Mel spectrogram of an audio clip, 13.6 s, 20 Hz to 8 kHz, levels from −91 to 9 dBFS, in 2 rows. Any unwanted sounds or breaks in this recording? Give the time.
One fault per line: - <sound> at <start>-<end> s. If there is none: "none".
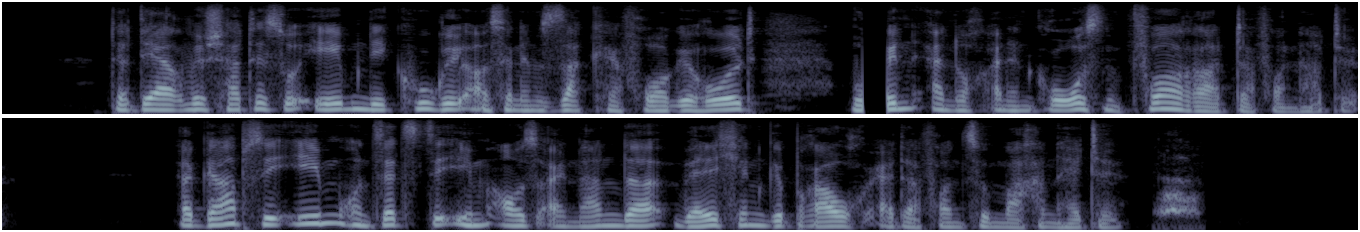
- dropout at 4.3-4.4 s
- bark at 12.5-12.8 s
